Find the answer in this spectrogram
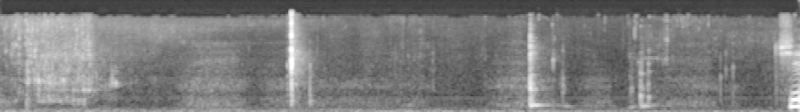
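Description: Water poured from a glass into a drip coffee maker's reservoir: a short splash in the first second, then faint trickling and dripping. A sharp click about two seconds in and a couple of softer knocks later.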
